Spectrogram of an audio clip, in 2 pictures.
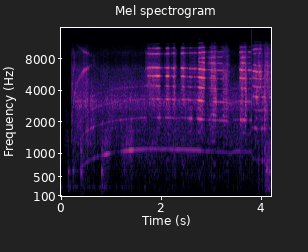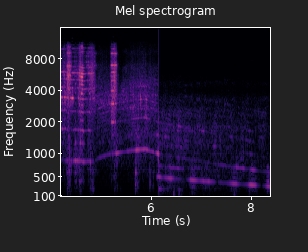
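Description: A handheld rotary tool with a conical grinding stone spins up to a steady high whine, then grinds a rivet head on a rusty steel blade with a harsh, scratchy rasp from about two seconds in to about five. About six seconds in the grinding stops and the whine falls slowly in pitch as the tool winds down.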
